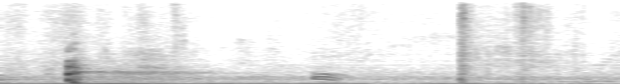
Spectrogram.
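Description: Two sharp knocks about a second and a half apart, the first the louder: a stick striking a hanging papier-mâché piñata.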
